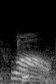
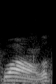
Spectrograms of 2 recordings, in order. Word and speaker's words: toile: Yeah, it's like the word toilet without the T.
